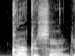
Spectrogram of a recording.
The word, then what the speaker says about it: Carcassonne: Carcassonne. Is that right? – Carcassonne, yeah. – Yep.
